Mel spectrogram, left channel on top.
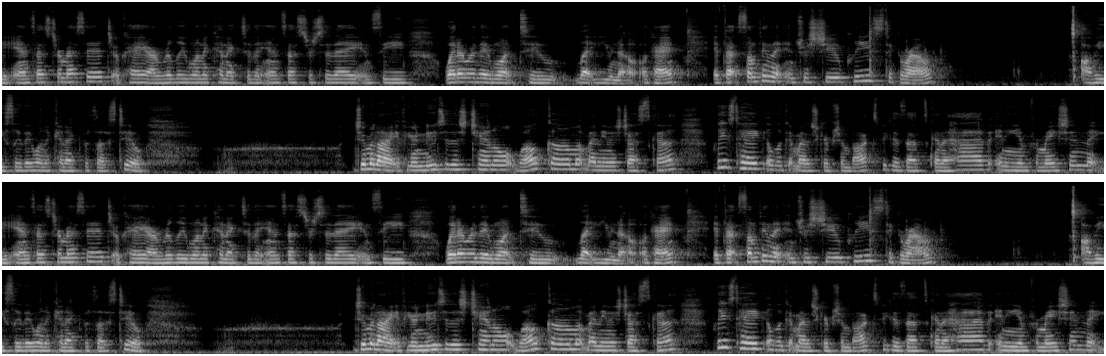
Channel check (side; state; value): both; normal; correlation 0.54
